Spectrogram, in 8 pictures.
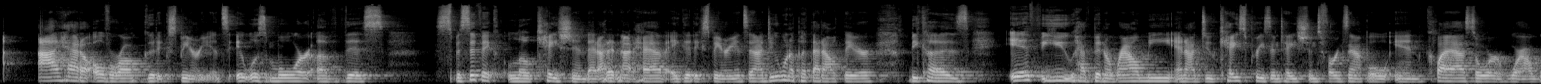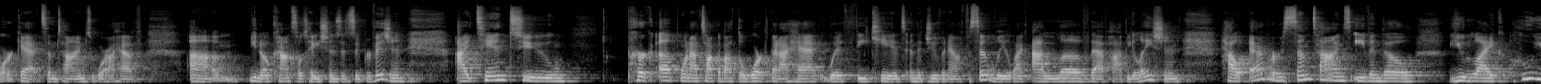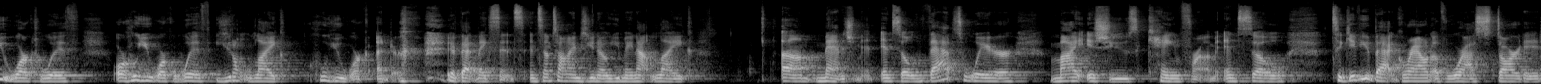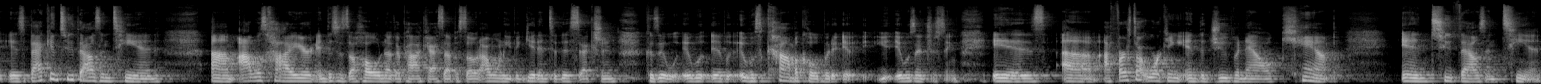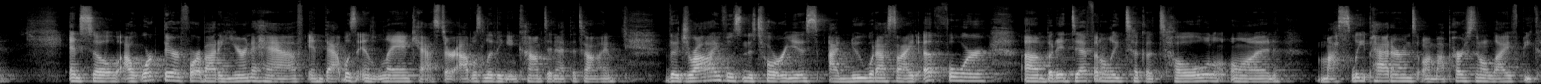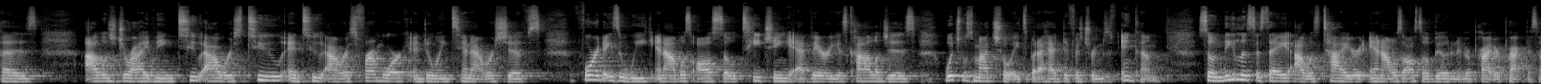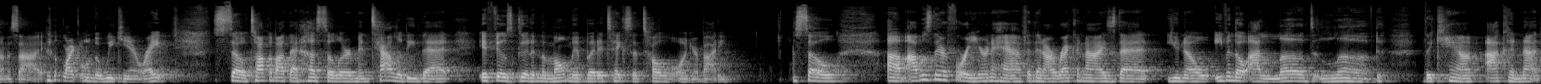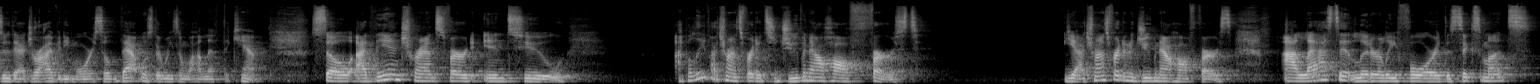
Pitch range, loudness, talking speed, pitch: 135-155 Hz, -21 LUFS, 190 wpm, 145 Hz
